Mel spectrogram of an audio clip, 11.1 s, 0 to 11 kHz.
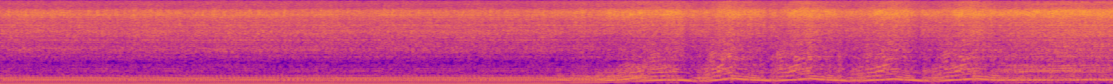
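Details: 2015 BMW S1000RR with swapped-in engine, warm, running fuel cleaner to clear carbon and old race fuel: steady low idle, then smooth even throttle blips, no knocks; normal revving.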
